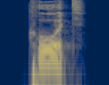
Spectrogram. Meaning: 1. feces 2. mud
- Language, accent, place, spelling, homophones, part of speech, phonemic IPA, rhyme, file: German, Germany, Berlin, Kot, Code, noun, /koːt/, -oːt, De-Kot.ogg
